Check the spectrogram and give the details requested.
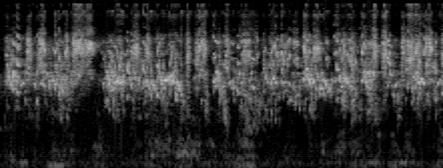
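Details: Chirping from a budgerigar breeding pair: unbroken high warbling chatter, scratchy and rapid, with short dips in loudness.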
